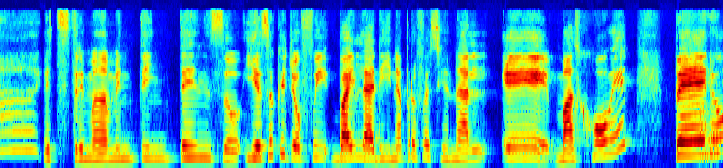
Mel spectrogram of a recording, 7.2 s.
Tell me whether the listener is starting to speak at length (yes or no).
no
